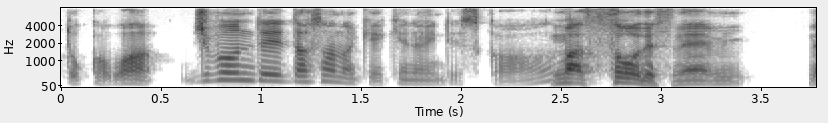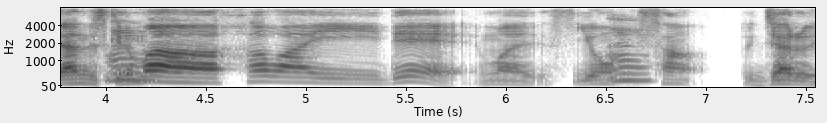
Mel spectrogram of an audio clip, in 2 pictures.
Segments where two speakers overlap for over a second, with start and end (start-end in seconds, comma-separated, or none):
none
